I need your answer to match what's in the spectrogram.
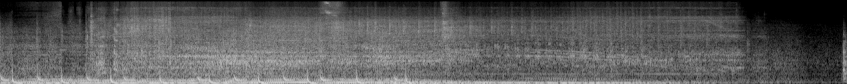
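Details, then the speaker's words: Acura Integra cranks with an even, regular rhythm that never picks up into a run, then winds down; crank no start, tank was empty and never checked for fuel. "So what we've done is filed down the metal portion of this rotor so that it won't make contact with the probes inside the cap. So the car won't get any spark."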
